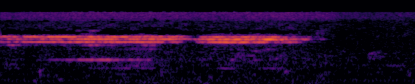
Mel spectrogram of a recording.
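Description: Two high electronic beeps back to back: a longer one of about a second, then a shorter one.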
